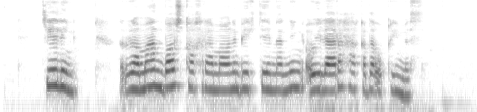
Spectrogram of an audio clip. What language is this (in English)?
Uzbek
